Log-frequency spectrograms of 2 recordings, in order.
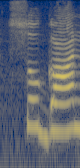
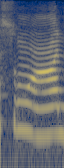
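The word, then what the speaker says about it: soğan: देखिए यहाँ पे प्रोनाउंसिएशन सोगान नहीं है, सोआन है, सोआन। ये देखिए यहाँ पे मैंने लिखा है सोआन।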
